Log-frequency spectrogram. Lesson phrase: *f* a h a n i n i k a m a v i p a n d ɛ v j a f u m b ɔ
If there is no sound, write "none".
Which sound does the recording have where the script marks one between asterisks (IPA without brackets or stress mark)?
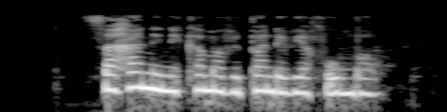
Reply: s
